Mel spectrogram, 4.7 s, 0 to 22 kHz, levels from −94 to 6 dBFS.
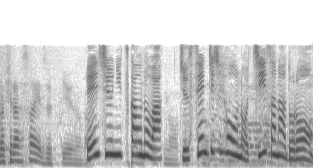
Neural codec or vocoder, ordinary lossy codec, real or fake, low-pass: none; MP3, 48 kbps; real; 7.2 kHz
